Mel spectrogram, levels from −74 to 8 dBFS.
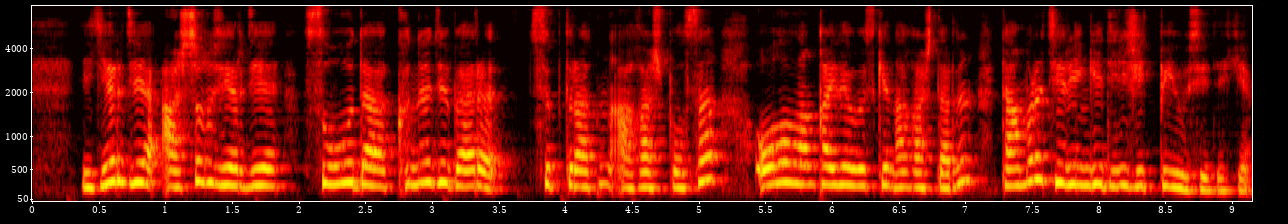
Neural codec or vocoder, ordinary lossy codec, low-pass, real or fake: none; none; none; real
